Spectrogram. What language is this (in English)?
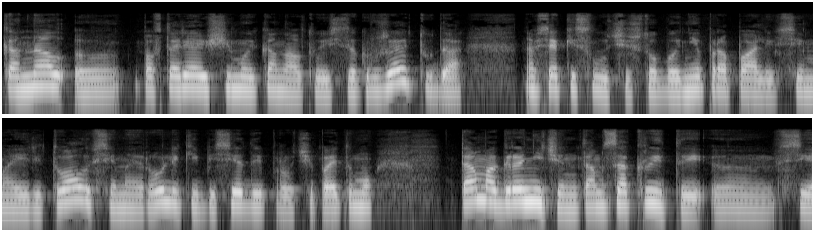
Russian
